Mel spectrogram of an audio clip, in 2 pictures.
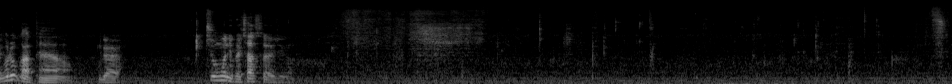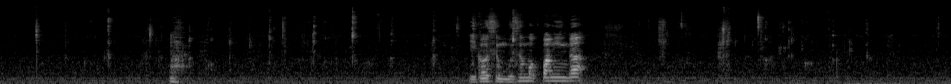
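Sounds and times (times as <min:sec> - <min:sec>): chewing mouth sounds: 0:04.9 - 0:14.8, 0:15.8 - 0:19.0.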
